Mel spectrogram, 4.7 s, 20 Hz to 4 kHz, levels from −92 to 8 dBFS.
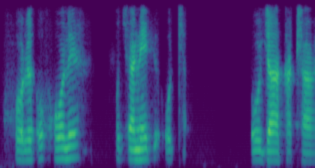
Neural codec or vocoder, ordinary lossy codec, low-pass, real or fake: codec, 16 kHz, 0.5 kbps, X-Codec, HuBERT features, trained on general audio; none; 3.6 kHz; fake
